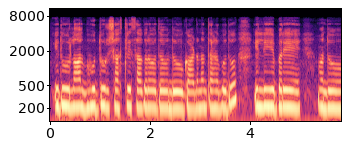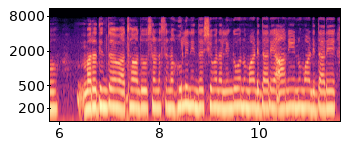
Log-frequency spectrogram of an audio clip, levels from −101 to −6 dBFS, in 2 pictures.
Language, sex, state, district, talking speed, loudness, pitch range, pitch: Kannada, female, Karnataka, Bijapur, 100 wpm, -14 LUFS, 200-215 Hz, 210 Hz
